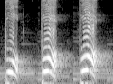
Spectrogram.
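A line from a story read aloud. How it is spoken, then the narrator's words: Loud. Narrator (Chinese): 他对着镜子大声说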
